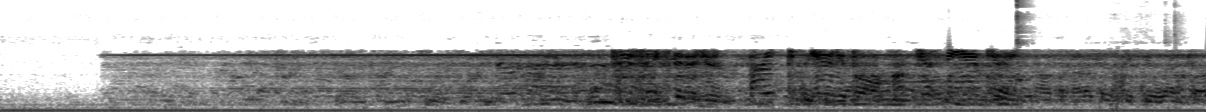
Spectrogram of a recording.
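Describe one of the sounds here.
A radio receiver hisses and crackles with static through its loudspeaker.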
